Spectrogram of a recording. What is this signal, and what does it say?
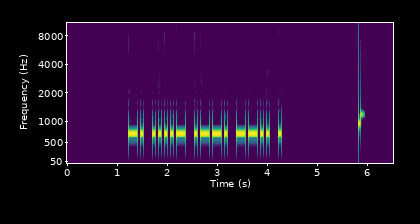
Morse code, heard as a keyed tone, about 20 wpm, 700 Hz. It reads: N4PZE
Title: USA Call Signs - 5 Characters - 2x Character Spacing - 20wpm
